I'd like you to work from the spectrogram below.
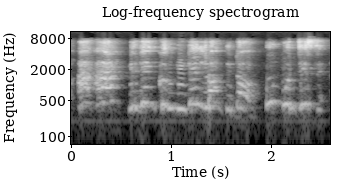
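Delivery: mock-scolding the family as the tired mom; frowning mom. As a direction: mom griping about the messy house, lightly mock-cross. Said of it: "Don't be that mom that is always, like, frowning after work".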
